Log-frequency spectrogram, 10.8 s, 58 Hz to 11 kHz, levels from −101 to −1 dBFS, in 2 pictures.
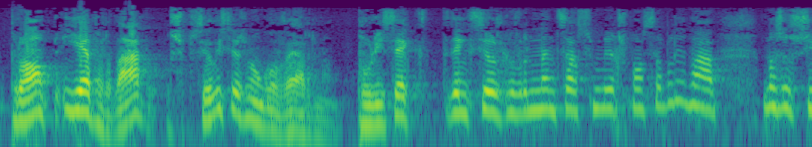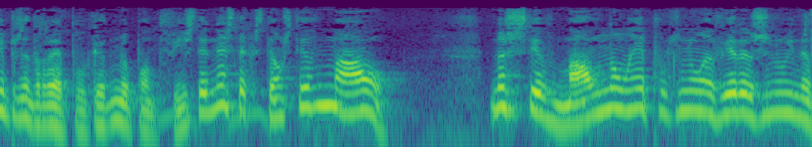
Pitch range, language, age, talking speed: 165-225 Hz, Portuguese, 50-69, 255 wpm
